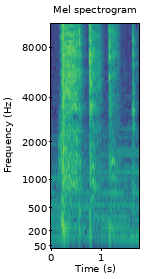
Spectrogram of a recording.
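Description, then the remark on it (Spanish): An elderly, sick man in the neighbouring building coughs repeatedly in a persistent, rasping series of about four harsh coughs spaced roughly half a second apart, moderately loud, with no speech. “Era una tos persistente de una persona mayor como de un anciano enfermo.”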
